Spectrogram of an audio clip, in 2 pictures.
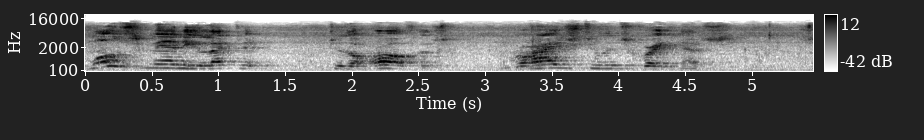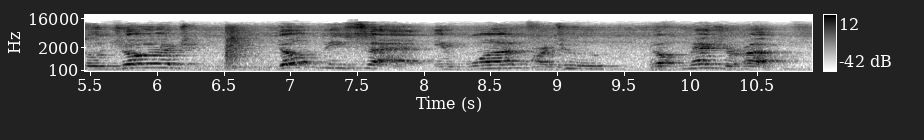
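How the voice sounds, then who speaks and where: Woman as slow-spoken soldier-president, very echoey. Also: a little high, lively intonation, fairly bright tone. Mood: reflective, encouraging. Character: proud, plainspoken Teddy Roosevelt, male soldier-president in heaven. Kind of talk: readers' theater stage reading. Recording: echoey room, distant mic, noisy.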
